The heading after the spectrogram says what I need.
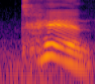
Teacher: okay try you can use your hand and try it because when you're saying 10 there's a much stronger bigger puff of air · when you're saying tan, there's a much stronger, bigger puff of air coming out of your mouth. So that creates a longer duration on your spectrogram. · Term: aspiration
